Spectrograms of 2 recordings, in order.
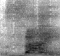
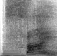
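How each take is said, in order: First: The word begins with a z sound. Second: The word begins with an s sound. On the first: "most people sang Zine" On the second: "it should be sign with S"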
